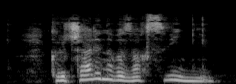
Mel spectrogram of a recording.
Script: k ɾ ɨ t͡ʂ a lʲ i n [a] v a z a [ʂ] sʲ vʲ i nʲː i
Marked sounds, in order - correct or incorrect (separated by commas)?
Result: incorrect, incorrect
